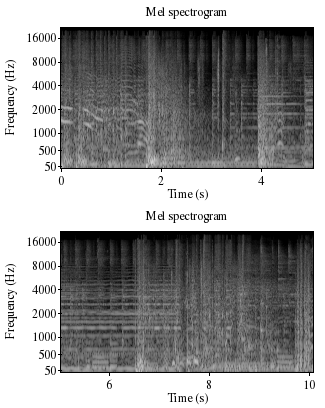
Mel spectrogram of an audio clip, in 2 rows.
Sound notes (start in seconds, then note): 1.9 gunshot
